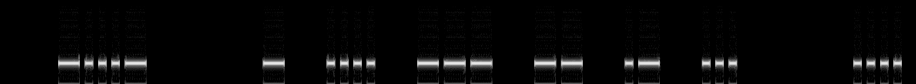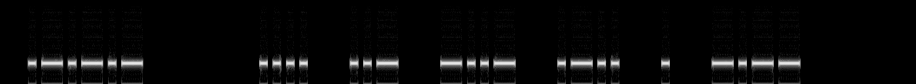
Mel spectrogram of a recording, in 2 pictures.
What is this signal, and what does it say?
Morse code, heard as a keyed tone, about 18 wpm, spaced as for 12 wpm, 1000 Hz. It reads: <BT> THOMAS H. HUXLEY
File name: qotdfiles / 12wpm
